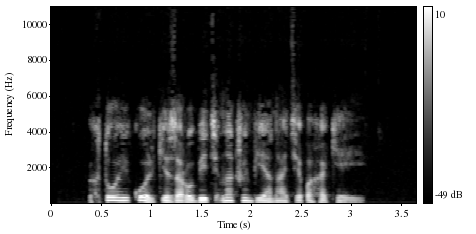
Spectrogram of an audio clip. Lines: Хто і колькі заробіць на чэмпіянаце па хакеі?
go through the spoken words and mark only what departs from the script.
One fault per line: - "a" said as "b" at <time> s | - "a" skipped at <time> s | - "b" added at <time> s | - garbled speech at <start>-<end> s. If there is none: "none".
none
